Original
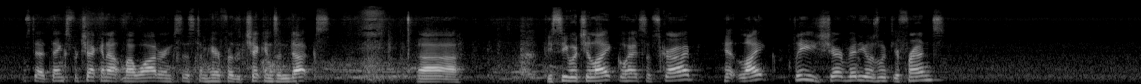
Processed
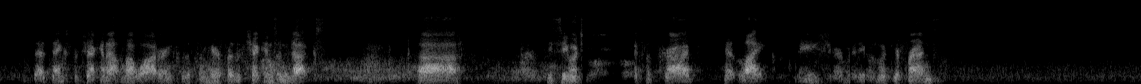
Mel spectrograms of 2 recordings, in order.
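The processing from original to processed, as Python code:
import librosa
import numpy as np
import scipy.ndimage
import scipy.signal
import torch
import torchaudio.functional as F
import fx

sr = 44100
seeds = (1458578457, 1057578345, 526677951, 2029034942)

y = fx.env_lowpass(x, sr, base_hz=740.0, full_db=-18.5)
y = fx.octave_resonator(y, sr, note='B', decay_s=0.41, at=(5.82, 6.35))
y = fx.whisperise(y, sr, seeds[0])
y = fx.auto_swell(y, sr, attack_ms=224.0, at=(7.54, 8.89), fade=0.02)
y = y * librosa.db_to_amplitude(-6.0)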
